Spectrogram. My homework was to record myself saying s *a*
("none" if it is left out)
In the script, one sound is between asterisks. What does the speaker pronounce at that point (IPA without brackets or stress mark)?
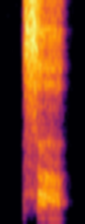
a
